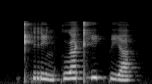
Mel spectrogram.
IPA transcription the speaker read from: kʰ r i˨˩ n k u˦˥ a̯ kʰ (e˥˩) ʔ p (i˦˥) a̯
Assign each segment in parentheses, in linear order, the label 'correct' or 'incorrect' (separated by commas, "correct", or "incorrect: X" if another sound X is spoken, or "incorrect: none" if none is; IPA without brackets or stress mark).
incorrect: i˥˩, incorrect: i˧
